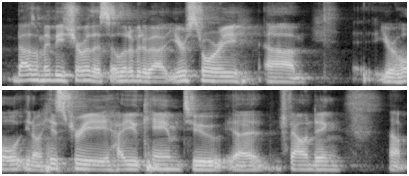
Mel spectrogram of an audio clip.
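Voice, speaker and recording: A man moderating a panel discussion on stage, speaking in a relaxed, conversational way with frequent fillers. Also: mid-range voice.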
